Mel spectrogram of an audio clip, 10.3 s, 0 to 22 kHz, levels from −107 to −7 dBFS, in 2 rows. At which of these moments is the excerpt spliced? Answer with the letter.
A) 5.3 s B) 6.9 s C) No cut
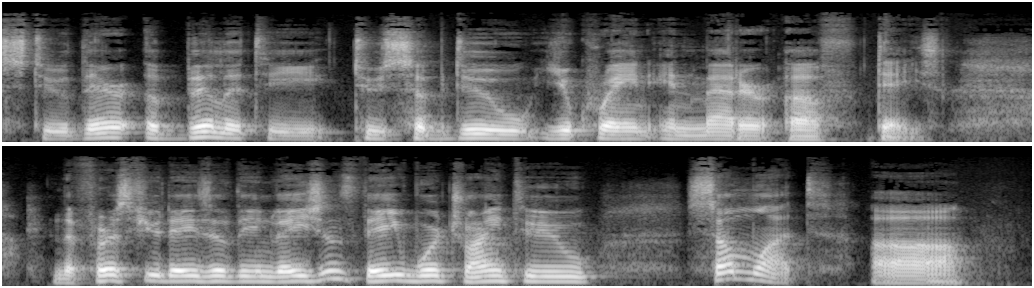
A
